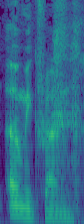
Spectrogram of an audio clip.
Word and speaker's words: Omicron: In the UK, it tends to be Omicron. It's a short O. That's what it represents. It's not a long O sound. It's a short O. Omicron, like micro, is small.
